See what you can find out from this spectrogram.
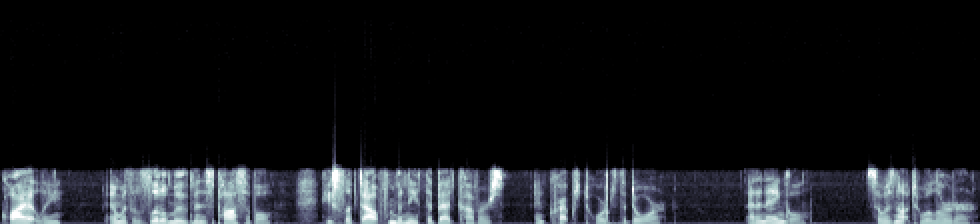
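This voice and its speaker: A woman's voice: lowish voice, moderate pace. A woman reading a horror story as an audiobook narrator, in scripted narration. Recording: roomy echo, dull lo-fi sound.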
